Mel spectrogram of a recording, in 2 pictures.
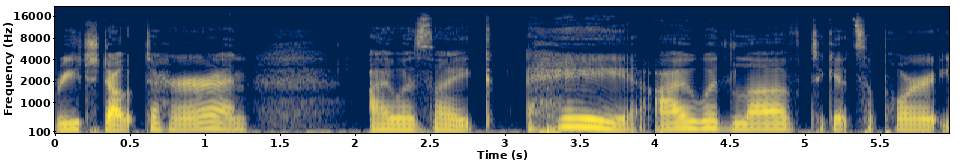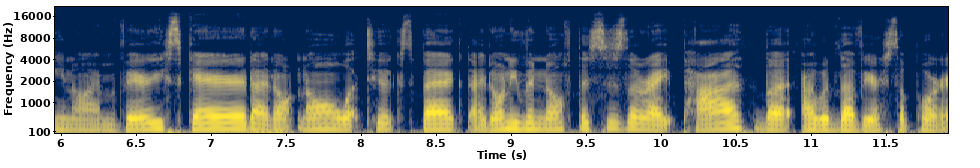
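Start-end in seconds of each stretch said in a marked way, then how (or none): none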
